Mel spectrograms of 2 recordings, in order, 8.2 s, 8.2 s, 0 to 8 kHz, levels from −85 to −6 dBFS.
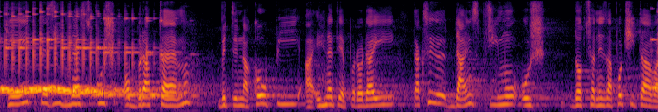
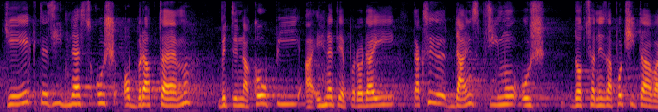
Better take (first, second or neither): second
